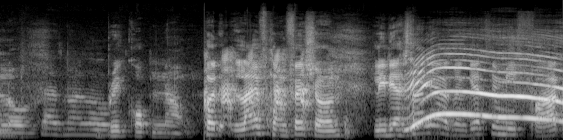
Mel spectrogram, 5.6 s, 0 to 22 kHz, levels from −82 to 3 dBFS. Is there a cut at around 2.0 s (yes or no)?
yes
